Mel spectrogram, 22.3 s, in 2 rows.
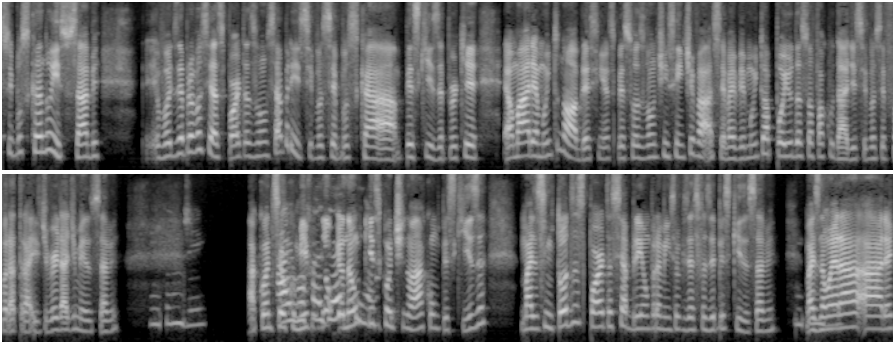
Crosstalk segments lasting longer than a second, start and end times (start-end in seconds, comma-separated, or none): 14.5-15.9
